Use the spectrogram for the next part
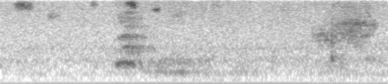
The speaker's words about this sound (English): Here's some puppies in the background. Yeah, I have a Doberman puppy that can get loud.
